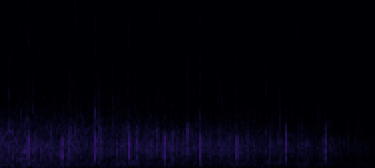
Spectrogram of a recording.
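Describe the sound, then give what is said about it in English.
An audience claps steadily, a dense wash of many hands with sharper individual claps popping out every so often. The applause is fairly soft and continues evenly throughout without any talking. “Let's either clap or not clap.”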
